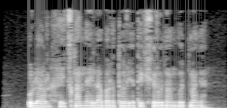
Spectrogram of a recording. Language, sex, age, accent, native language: Uzbek, male, 18-24, Sirdaryo, Uzbek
